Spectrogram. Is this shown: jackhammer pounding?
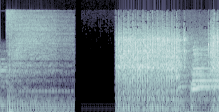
yes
